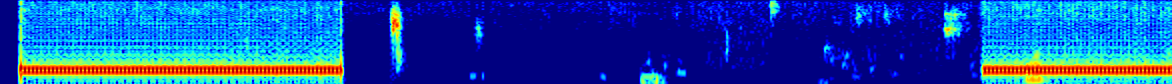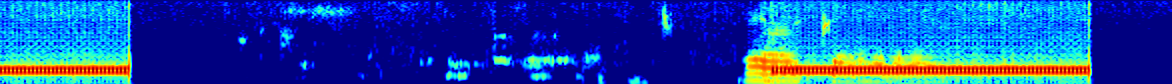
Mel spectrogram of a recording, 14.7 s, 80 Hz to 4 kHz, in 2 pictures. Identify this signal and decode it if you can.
Ringback tone (North America), 440 + 480 Hz.
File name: out- - - - - .38224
